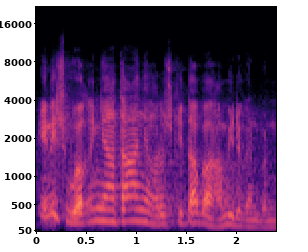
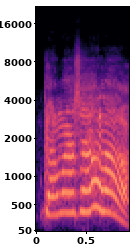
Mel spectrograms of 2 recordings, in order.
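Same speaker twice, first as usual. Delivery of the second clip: loud; 9 semitones higher, 9 dB louder, slower than usual. Real, not acted. Preacher exclaims loudly.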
